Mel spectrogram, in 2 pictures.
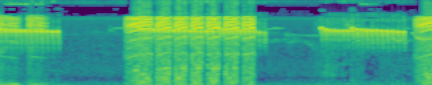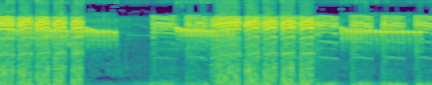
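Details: Prinia trapping lure: bursts of fast, sharp chirps over a high even buzz, separated by near-silent gaps of about half a second.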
